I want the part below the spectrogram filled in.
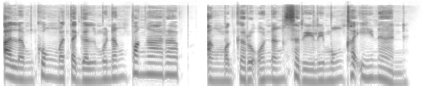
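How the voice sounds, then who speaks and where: A woman's voice: low-pitched, normal speed, darkish tone, no room sound, natural voice. Earnest devoted businessman voiced by a woman. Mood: tender, earnest. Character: devoted, supportive wealthy businessman in love.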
